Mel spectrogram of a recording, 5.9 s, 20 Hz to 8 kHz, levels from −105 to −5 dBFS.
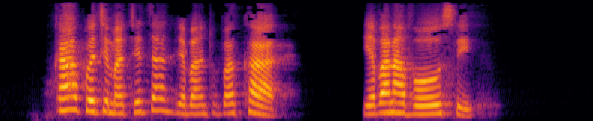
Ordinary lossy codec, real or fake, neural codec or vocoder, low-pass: MP3, 32 kbps; fake; codec, 16 kHz, 0.7 kbps, FocalCodec; 7.2 kHz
